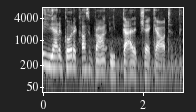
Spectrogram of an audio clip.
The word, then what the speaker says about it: Casa Grande: So, we were saying it Casagrande from when we first started. Yes. But, apparently it's not. It's Casagrant.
